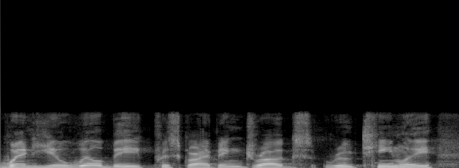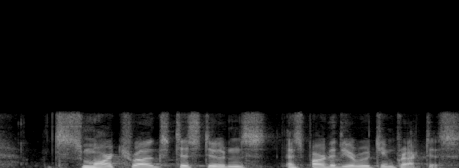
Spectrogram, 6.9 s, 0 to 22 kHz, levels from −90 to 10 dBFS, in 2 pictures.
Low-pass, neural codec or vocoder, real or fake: 7.2 kHz; codec, 16 kHz in and 24 kHz out, 2.2 kbps, FireRedTTS-2 codec; fake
